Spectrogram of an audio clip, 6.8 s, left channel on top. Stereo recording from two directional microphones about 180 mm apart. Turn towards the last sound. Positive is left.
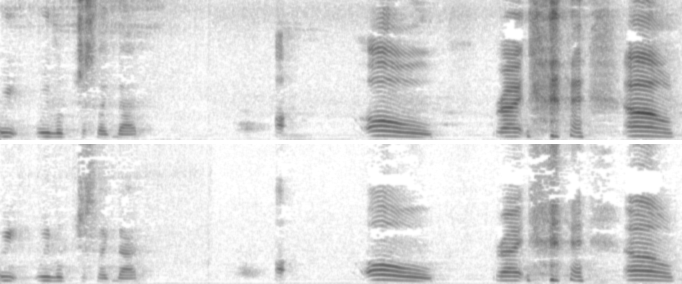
turn(degrees=-5)  # may be behind; listen again after turning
